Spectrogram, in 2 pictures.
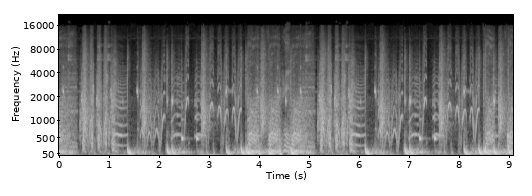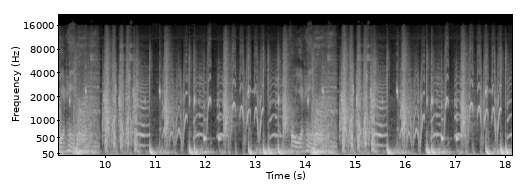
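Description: A DJ scratches records on turntables nonstop, rapid back-and-forth strokes making loud, rhythmic, swooping bursts that rise and fall in pitch, with no voices.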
